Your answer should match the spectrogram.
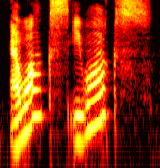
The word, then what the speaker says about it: Ewok: And there's, like, a whole tribe of these little guys called Ewoks? How's it pronounced? Hold on. Okay, Google is telling me that it's pronounced Ewok.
